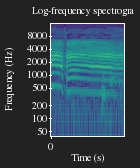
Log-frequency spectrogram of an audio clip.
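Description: A person sobs and wails in a loud, sustained cry with a brief catch of breath near the start, in a jungle setting during wartime in Laos.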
